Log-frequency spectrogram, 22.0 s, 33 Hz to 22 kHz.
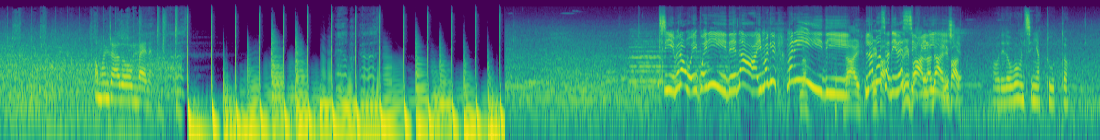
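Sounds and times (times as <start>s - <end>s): traffic hum: 0.0s - 3.7s, 9.9s - 22.0s.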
